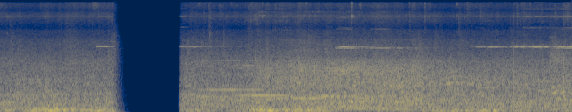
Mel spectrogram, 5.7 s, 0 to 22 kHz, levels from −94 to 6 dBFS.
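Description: At 1.13 s the sound breaks off until 1.81 s. The last sound carries on as a fading tail, then 0.52 s of near silence follows. This is likely a long network dropout. The receiver got no audio and filled the gap. The missing 0.66 s never returns.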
